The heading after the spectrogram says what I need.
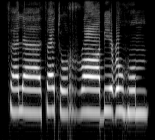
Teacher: کلمت رابعہم را حروف الادغام بغیر غنہ میں سے ہے اور ادغام کا معنی ہے حرف کو حرف میں داخل کرنا. تو ہم یہ تنوین کو را میں ملا کے بغیر غنہ سے لیکن تشدید کے ساتھ یہ حکم کو ادا کریں گے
